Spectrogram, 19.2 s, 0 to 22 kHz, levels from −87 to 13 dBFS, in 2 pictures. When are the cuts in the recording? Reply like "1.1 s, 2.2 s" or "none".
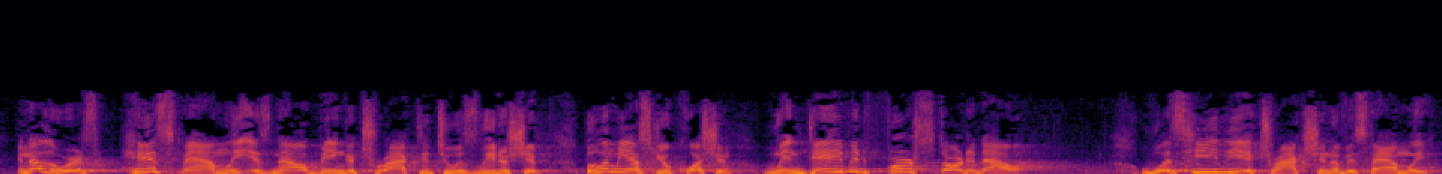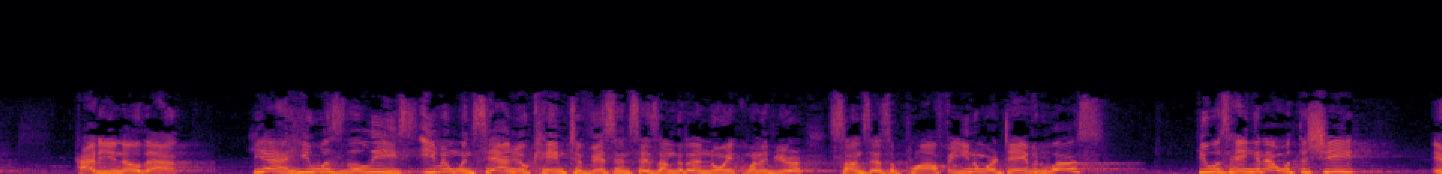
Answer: none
